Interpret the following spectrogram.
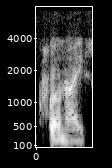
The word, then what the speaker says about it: Cronise: go for there just put my name cron ice into to uh Google and you'll find lots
